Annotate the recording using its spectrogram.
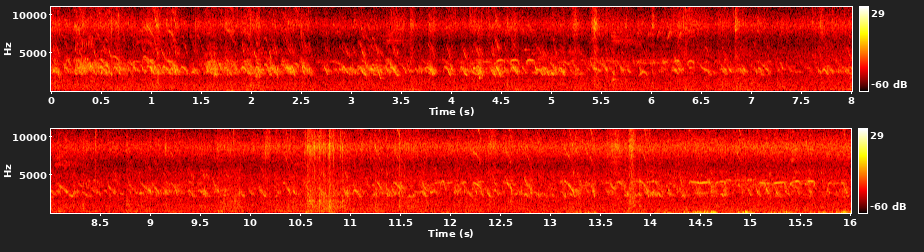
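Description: A flock of young chicks peeping, many short high cheeps overlapping, busiest in the first few seconds and thinning after. A brief knock comes about halfway through.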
